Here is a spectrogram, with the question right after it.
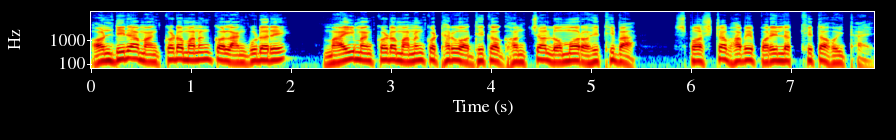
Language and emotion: Odia, neutral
